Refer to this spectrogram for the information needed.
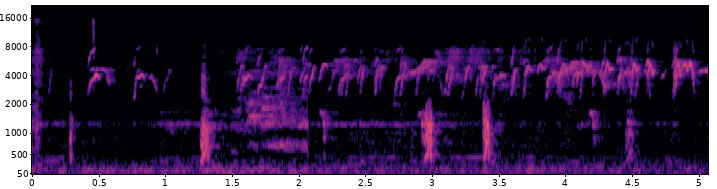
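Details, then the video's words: Hen with chicks: quieter, high-pitched chick peeping clustered in the second half, with a few scattered low clucks from the mother and a faint background hiss. "Mother chicken with baby chicks."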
